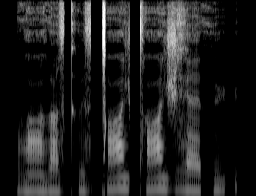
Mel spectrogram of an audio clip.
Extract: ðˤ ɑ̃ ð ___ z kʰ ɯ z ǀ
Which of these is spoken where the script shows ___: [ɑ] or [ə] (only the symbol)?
ɑ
